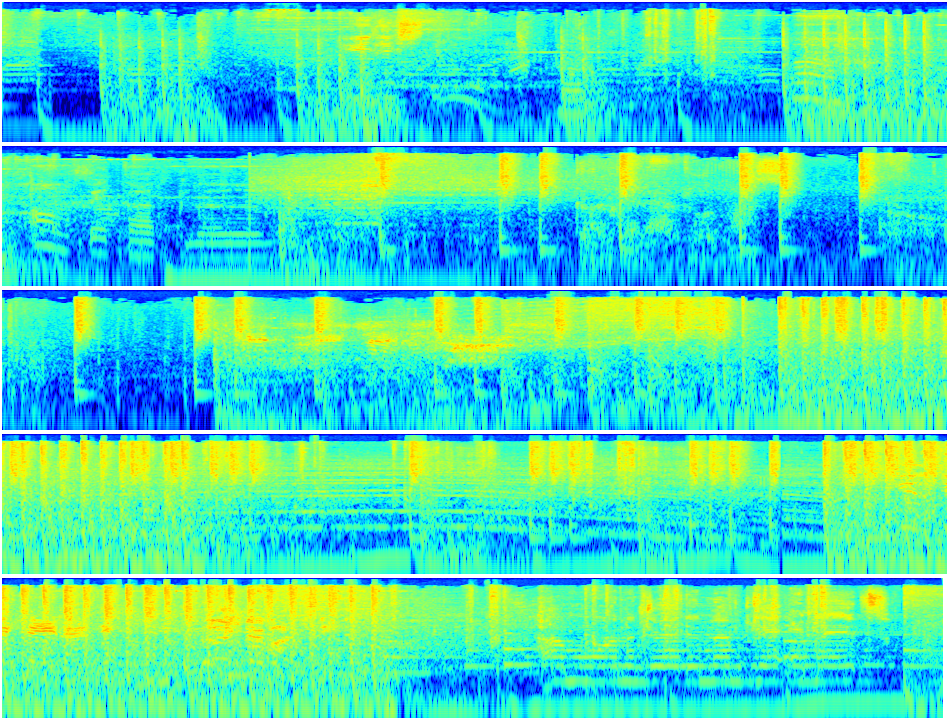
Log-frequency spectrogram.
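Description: Gunfire in the Valorant video game, with rapid bursts and sustained automatic fire in dense volleys through a chaotic firefight, along with other game effects and intermittent voices.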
